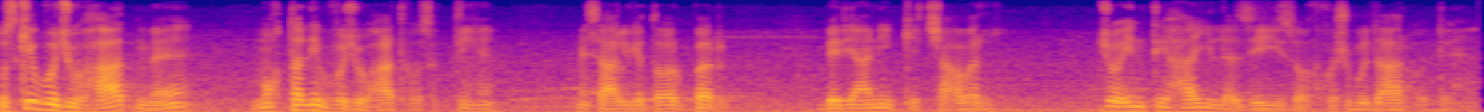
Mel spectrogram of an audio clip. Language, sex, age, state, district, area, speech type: Urdu, male, 18-30, Delhi, North West Delhi, urban, spontaneous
